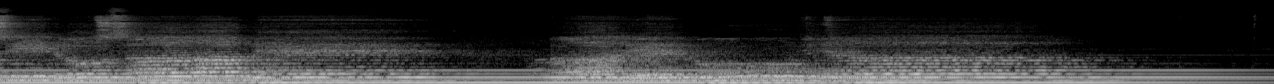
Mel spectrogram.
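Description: A group of men's voices sing a chanted hymn of the Divine Office together over sustained, held chords from an accompanying instrument. The chords change a couple of times. The singing dies away near the end.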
